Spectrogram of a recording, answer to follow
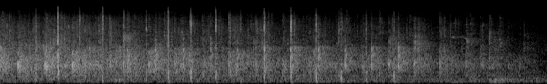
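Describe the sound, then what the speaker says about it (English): Audience applause at a formal welcome ceremony for a telecom outreach event in Bangalore, steady dense clapping throughout at moderate distance with no speech over it. "Please give a huge round of applause."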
